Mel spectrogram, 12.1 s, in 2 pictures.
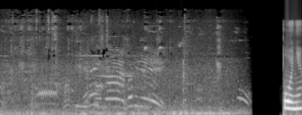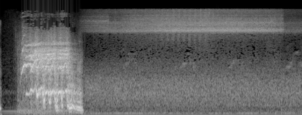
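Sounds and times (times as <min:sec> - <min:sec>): pony whinnying: 0:06.4 - 0:07.7.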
